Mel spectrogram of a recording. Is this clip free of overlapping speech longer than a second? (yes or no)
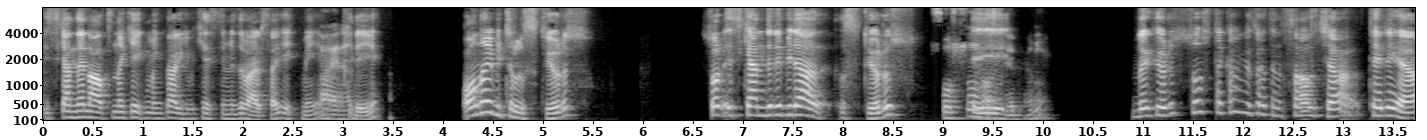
yes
